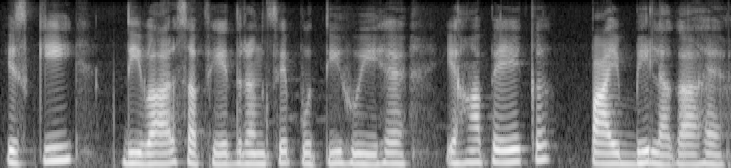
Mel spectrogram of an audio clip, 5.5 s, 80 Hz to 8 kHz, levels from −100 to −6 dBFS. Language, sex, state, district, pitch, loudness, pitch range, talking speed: Hindi, female, Uttar Pradesh, Jyotiba Phule Nagar, 180 Hz, -19 LUFS, 175-195 Hz, 165 wpm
